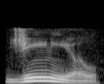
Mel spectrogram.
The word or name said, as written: genial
